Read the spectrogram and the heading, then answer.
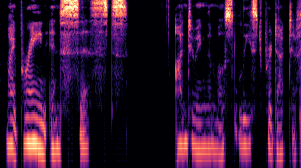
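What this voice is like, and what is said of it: Soft whispery ASMR-style voice. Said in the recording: “ASMR voice”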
